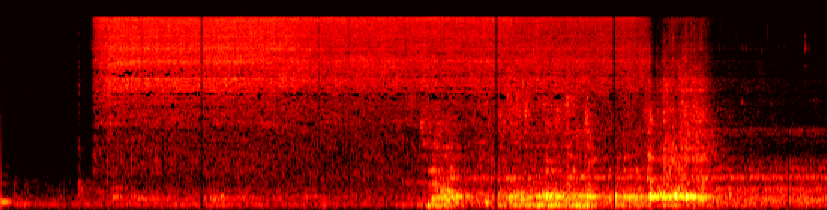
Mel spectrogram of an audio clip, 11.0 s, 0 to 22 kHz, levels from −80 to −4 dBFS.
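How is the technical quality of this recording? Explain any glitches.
The recording has network timing trouble: it stutters at uneven moments all the way through, with two busier patches and two distinct stalls near the end.

The whole clip shows clock drift between sender and receiver. The sending side's clock runs slow, by something like 3 percent. The jitter buffer keeps draining faster than it refills, so the receiver has to stretch or repeat little bits to keep going. You hear that as small, irregular timing hiccups scattered across the full length rather than one clean fault.

There are scattered short gaps in two stretches. From 1.48 to 2.69 s there are roughly three of them, adding up to around 50 ms of patched audio. From 3.81 to 6.63 s there are about seven, totalling around 100 ms. None is longer than about 40 ms. These packets arrived late or not at all, and the receiver papered over each hole by carrying the last bit of sound forward. 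Nothing actually drops out, but you get brief ticks and smeary little blips.

There is a short stall from a late packet at 8.15 s, holding for 41 ms, and another at 10.48 s, holding for 29 ms. Each time the packet wasn't there when it was due, so the buffer ran dry. The receiver held the last sound until the packet showed up, then picked up exactly where it left off. Nothing is lost, but the sound hangs a touch too long, with a faint buzz or dip.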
